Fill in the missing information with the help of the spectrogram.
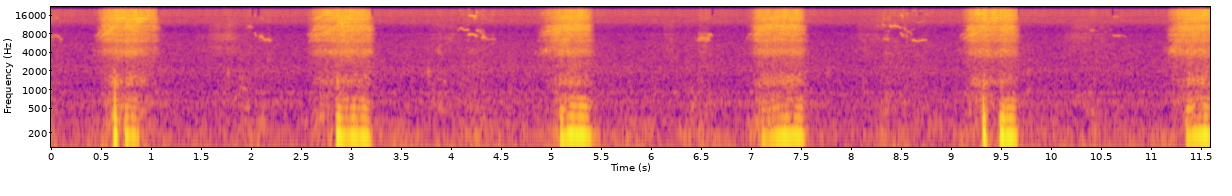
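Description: Loud rhythmic snoring from a sleeping cat, a low rattling sound on each breath, about 27 a minute, with a quiet room behind.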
